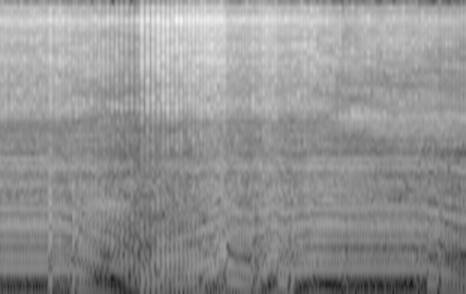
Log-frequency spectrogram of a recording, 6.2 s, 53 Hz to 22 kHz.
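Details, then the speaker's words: Atco Balmoral 20S cylinder mower, old Suffolk carburettor: small single chugs at an uneven, faltering beat, sagging and surging, only running with choke manipulated; fuel starvation suspected. "Let's give it a pull. So I'm having to manipulate the choke to keep it running."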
